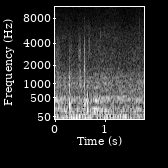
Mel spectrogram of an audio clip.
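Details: Honey bees droning in hive boxes split a week earlier, inspected on March 10, 2019 after on-and-off rain; an even, low, thick hum with a few soft taps near the start.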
